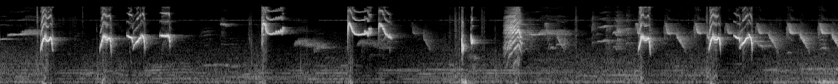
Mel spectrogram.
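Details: White-rumped shama, worked up and looking for a fight, giving sharp high whistled notes and quick descending chips in short clusters roughly every second.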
